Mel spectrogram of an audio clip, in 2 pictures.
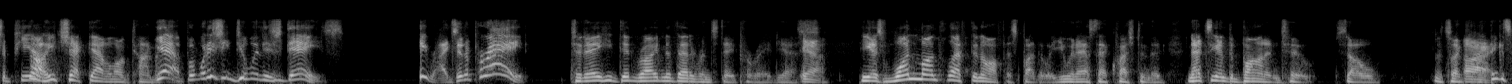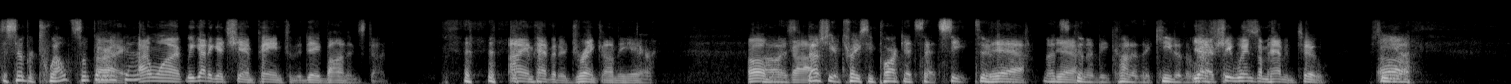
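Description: Throughout, the speech sounds muffled, hoarse and slightly robotic, with nothing above 8.9 kHz: heavy Opus voice compression, its SILK coder starved at what sounds like about 10 kbps.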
